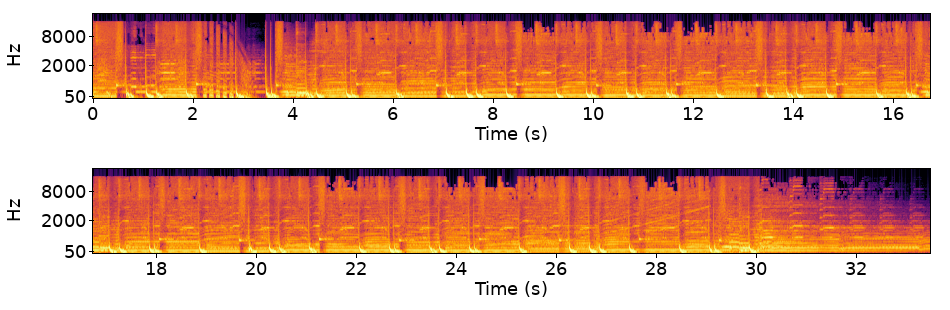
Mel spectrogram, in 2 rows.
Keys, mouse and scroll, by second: 2.9 alt+Tab, 8.0 double click, 8.8 typing, 9.8 Return, 10.6 alt+Tab, 13.0 alt+Tab, 17.3 double click, 18.0 typing, 18.7 Return, 21.4 alt+Tab, 25.6 alt+Tab, 25.6 double click, 26.4 typing.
